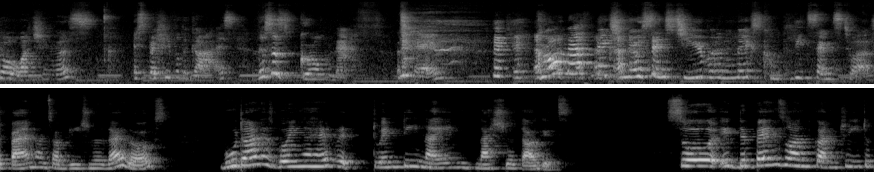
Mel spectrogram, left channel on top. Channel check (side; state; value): both; different; correlation 0.01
